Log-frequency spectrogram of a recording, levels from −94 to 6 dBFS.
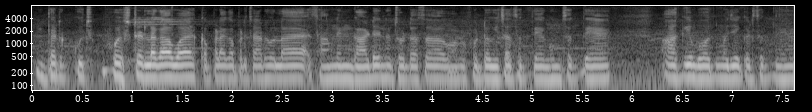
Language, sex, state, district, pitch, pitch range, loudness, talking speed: Hindi, male, Bihar, Madhepura, 150 Hz, 145-155 Hz, -26 LUFS, 220 wpm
